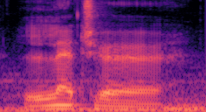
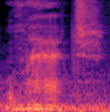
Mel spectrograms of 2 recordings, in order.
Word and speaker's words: lech: trina mcleod trina yeah lecher latch no not latch it's like a dragon like wait let short for lecherous pronounced lech thank you monty money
